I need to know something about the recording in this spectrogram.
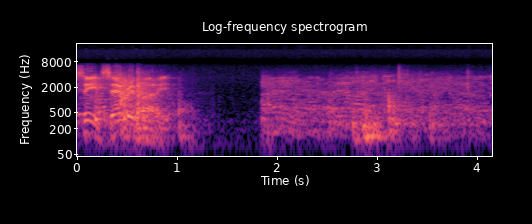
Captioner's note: crowd chattering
